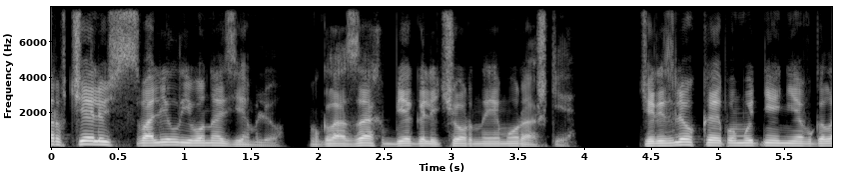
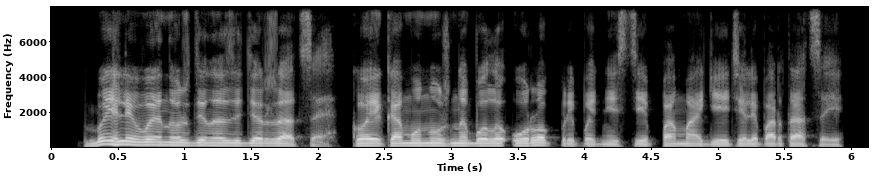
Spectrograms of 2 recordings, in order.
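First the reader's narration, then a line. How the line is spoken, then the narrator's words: Chuckling. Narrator (Russian): хохотнул Эрранд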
